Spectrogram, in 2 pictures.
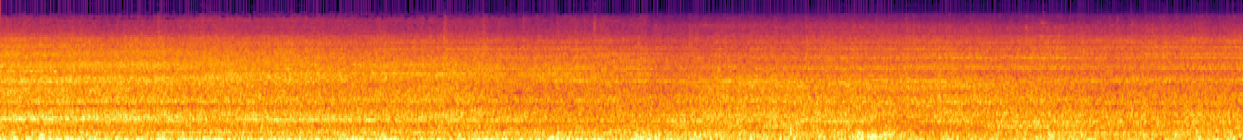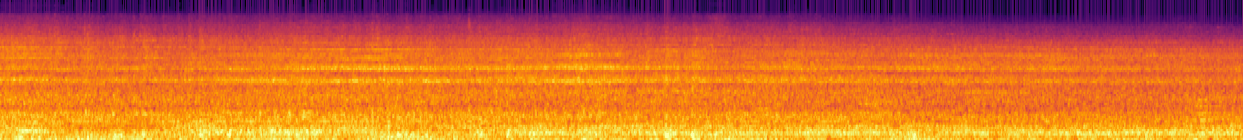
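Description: Train running, a steady noise with a few faint steady tones over it.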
